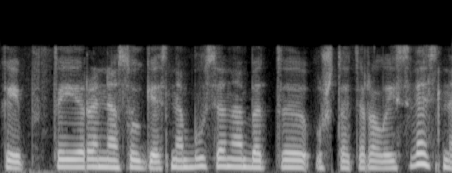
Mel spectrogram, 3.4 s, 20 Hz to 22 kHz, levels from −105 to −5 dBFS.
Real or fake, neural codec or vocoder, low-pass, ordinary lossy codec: real; none; 7.2 kHz; AAC, 48 kbps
